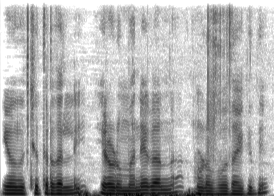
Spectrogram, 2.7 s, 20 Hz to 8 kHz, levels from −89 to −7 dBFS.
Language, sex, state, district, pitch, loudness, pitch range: Kannada, male, Karnataka, Koppal, 135 Hz, -15 LUFS, 125-140 Hz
